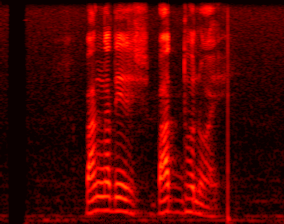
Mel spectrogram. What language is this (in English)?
Bangla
